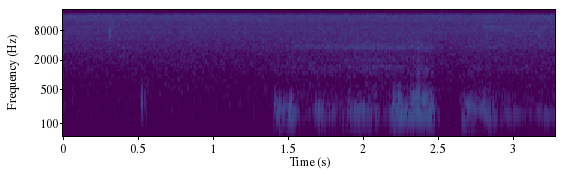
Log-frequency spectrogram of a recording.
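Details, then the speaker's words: Dachshund sleeping soundly after eating two Boston cream pie cupcakes off the table the day before: soft snuffling, snorting breath sounds, light snoring. "she seems to be sleeping soundly we didn't have to take her to the bed so there's there's nora snoring away"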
